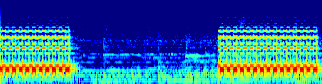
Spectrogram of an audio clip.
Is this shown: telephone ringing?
yes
